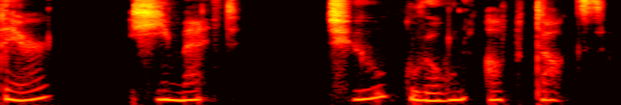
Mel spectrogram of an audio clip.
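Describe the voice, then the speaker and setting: A woman softly whispering a children's storybook as narrator. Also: on the high side, fairly even intonation, extremely slow, no room sound. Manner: soft, breathy whispering.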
